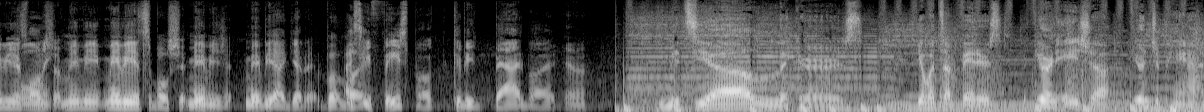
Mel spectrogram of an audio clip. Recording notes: Studio, we don't need no stinkin' studio, we got the South Side Park to roll in! Grab a mic, 6pack and the park.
